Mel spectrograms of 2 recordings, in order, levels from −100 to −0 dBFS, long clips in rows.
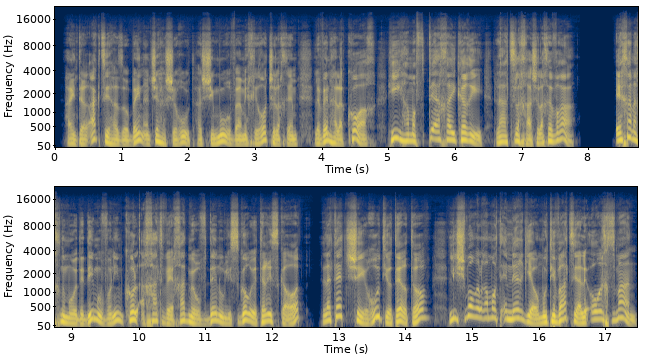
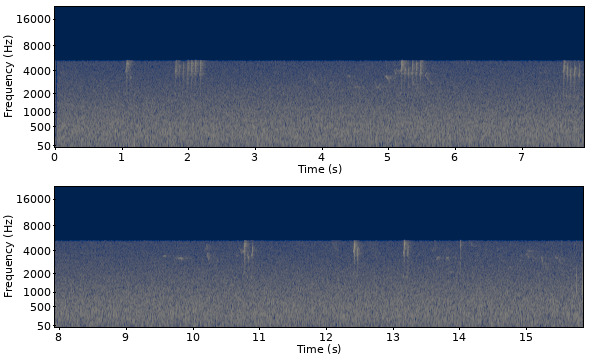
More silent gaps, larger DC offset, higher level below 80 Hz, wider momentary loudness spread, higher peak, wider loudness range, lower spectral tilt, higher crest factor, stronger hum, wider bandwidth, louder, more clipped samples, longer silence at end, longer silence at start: first, 7.91-8.33 s vs none; neither; first, -42 dBFS vs -64 dBFS; about the same, 6 LU vs 5 LU; first, 0 dBFS vs -18 dBFS; about the same, 3 LU vs 1 LU; first, -4.5 dB/octave vs -2.5 dB/octave; second, 14 dB vs 30 dB; neither; first, 16 kHz vs 5.4 kHz; first, -15 LUFS vs -47 LUFS; neither; about the same, 0 s vs 0 s; first, 0.15 s vs 0 s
